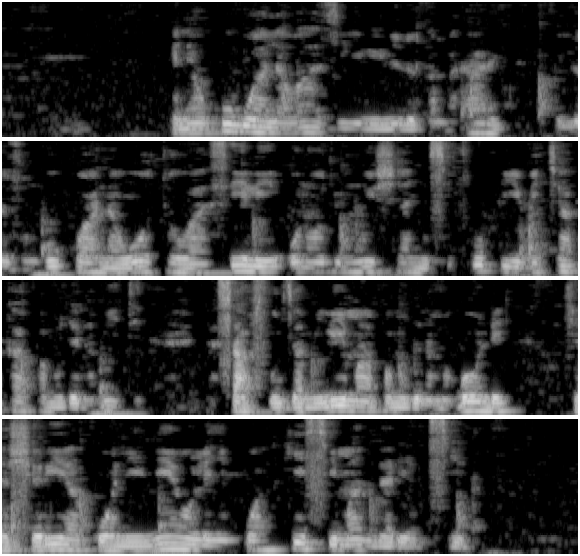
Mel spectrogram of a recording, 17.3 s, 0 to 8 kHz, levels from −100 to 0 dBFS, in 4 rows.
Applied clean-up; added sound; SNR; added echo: classical method Wiener filter.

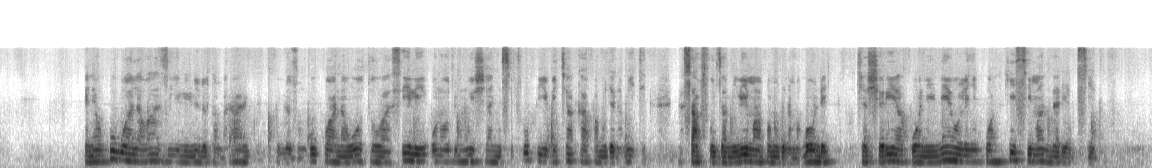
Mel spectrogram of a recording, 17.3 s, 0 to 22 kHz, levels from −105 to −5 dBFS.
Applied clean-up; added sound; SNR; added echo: neural separator model SepFormer DNS4.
